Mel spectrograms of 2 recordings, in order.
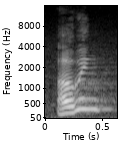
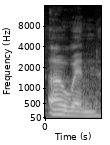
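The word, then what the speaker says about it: Eoin: on this one and it's just owen apparently is how you say it right question number four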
